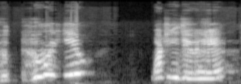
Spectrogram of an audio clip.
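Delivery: very high, rushed, jittery, startled voice. Voicing Frank, a soldier meeting a stranger: jumpy Frank voice. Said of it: "Frank is, like, kinda jumpy".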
